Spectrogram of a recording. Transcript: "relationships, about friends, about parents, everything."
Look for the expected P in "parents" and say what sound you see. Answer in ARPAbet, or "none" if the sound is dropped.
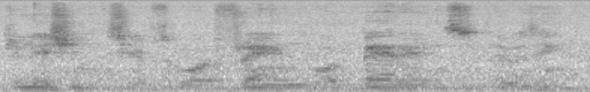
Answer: B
